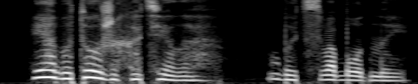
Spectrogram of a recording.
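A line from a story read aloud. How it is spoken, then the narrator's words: Sad sigh. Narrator (Russian): грустно вздохнула Анита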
